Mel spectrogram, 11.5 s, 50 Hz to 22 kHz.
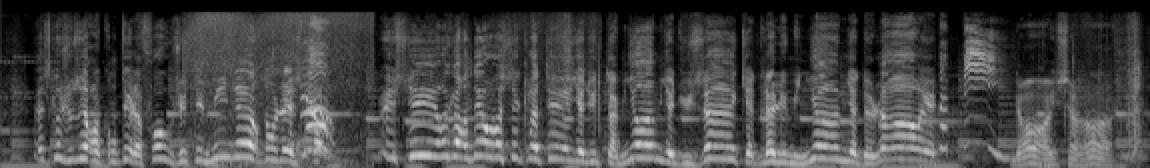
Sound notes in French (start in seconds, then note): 2.9 hors champ, en chœur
